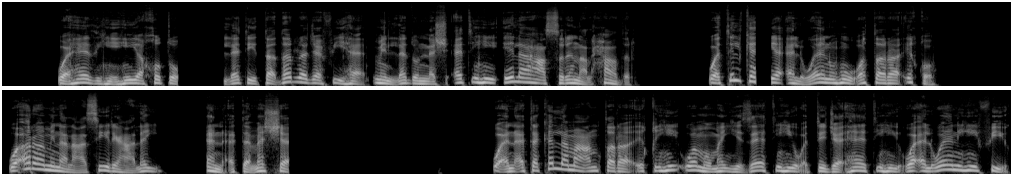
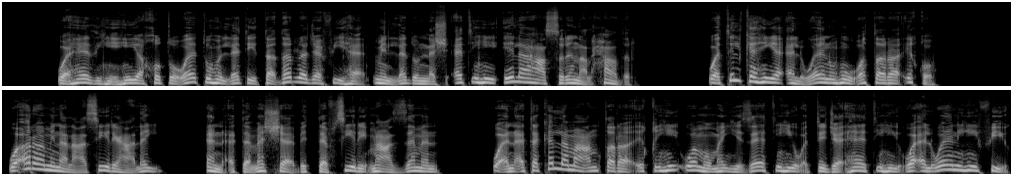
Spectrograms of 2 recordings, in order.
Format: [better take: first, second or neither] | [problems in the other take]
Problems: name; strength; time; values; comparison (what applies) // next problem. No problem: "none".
second | audio cutting out; at 2 s, at 7.5 s and at 13 s for 1.5 s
